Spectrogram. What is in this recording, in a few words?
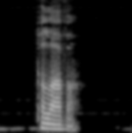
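"palaver", Australian English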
